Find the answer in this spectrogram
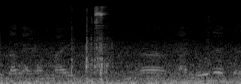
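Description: Steady low road and engine rumble heard from inside a moving car, with faint voices under it. A single sharp click sounds about a second in.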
